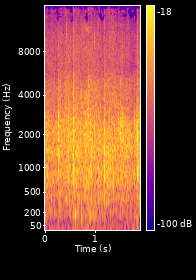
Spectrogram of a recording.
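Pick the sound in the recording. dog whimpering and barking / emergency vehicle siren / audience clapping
audience clapping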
